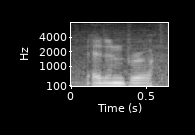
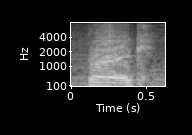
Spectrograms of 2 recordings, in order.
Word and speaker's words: Edinburgh: All I'm saying is, you must be the first person who's not British who actually said it properly as well. Edinburgh. Yes, you didn't say Berg.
